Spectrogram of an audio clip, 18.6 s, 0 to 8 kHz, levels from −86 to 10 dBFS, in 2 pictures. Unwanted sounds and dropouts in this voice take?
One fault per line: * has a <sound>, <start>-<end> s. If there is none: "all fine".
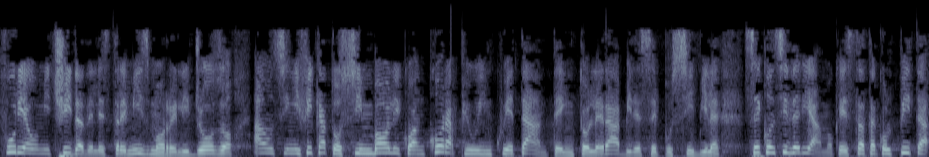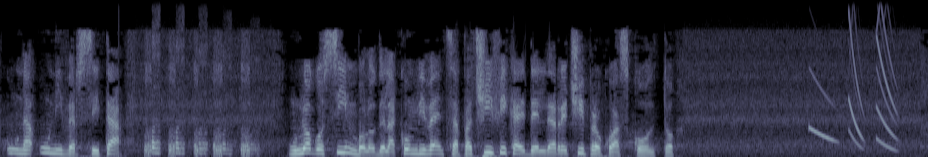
* has a laugh, 10.7-11.9 s
* has a chirp, 17.4-18.3 s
